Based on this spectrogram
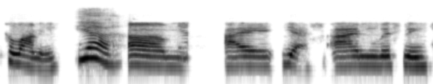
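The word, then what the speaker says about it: Kehlani: know I'm listening to I'm gonna probably say her name wrong Kalani well that's right Kalani yeah I yes I'm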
